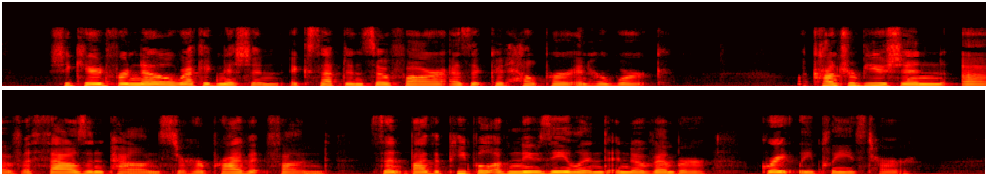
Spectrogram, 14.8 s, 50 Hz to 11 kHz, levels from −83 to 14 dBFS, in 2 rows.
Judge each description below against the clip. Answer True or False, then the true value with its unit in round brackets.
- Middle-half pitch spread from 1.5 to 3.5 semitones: True (2.9 semitones)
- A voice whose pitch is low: False (185 Hz)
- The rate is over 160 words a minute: False (150 wpm)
